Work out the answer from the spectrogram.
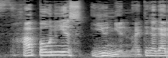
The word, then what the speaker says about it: Hoponius: Oh, it actually does tell you how to say it. Hop-O-Ni-Us. Happonius Union.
